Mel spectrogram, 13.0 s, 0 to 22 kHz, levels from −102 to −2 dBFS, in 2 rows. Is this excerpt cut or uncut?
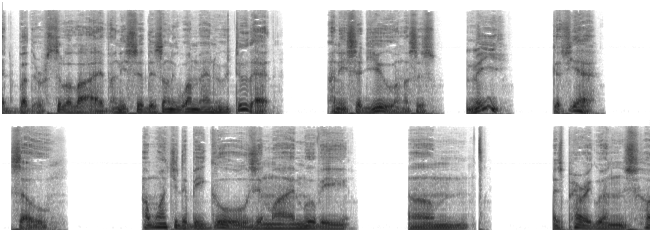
uncut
